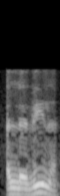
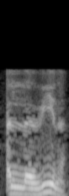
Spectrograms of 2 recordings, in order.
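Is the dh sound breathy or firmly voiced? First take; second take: voiced; voiced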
